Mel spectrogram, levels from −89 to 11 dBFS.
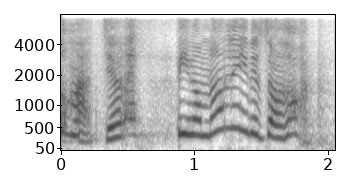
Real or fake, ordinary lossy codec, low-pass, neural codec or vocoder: fake; Opus, 64 kbps; 7.2 kHz; codec, 16 kHz in and 24 kHz out, 0.4 kbps, LongCat-Audio-Codec, four codebook decoder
